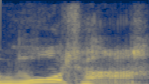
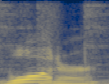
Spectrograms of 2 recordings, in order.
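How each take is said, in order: First: It is said in a thick South African accent. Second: It is said in the speaker's ordinary accent.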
